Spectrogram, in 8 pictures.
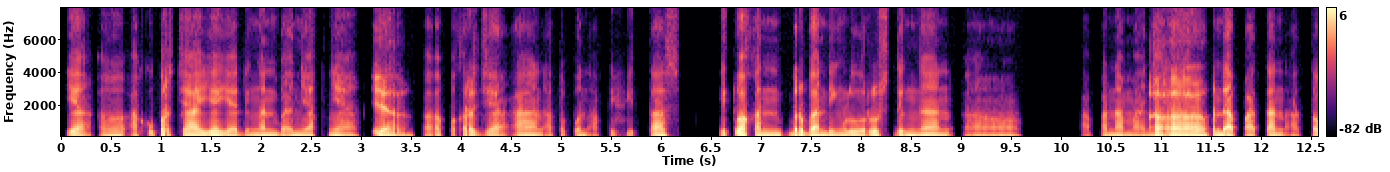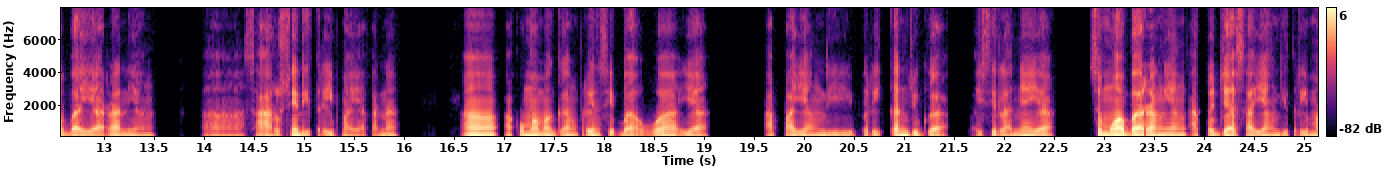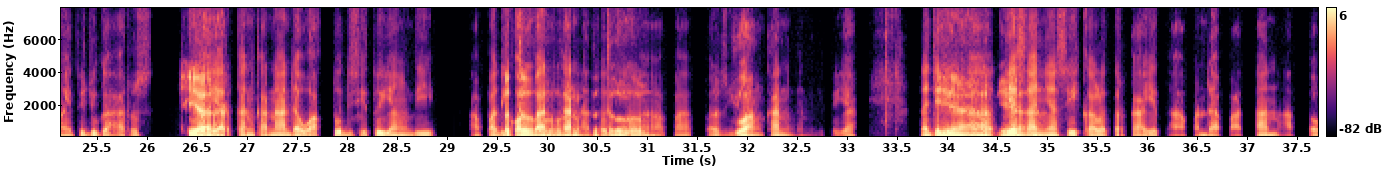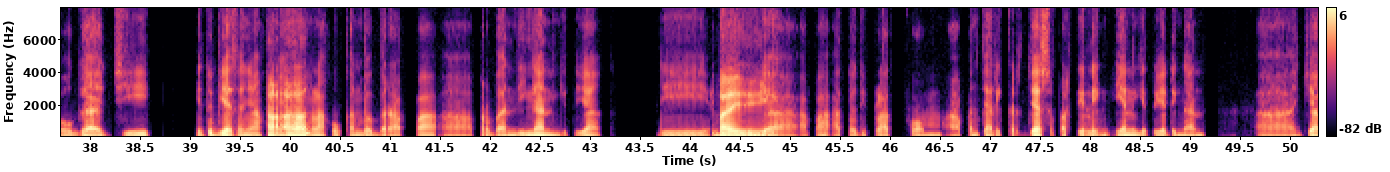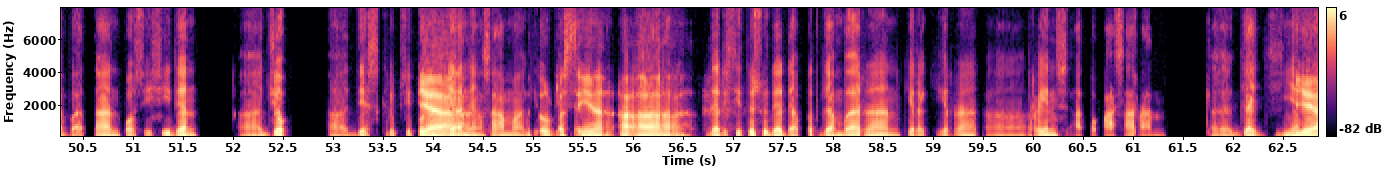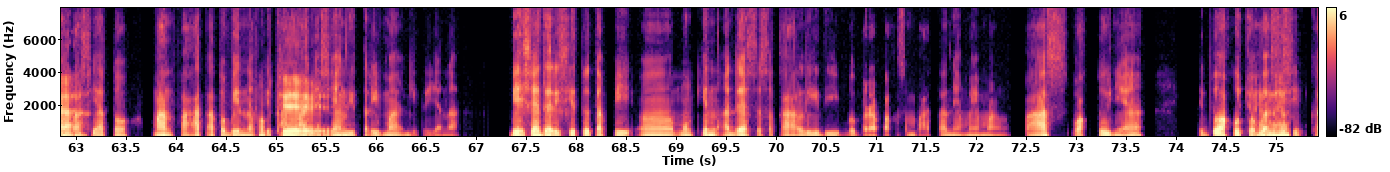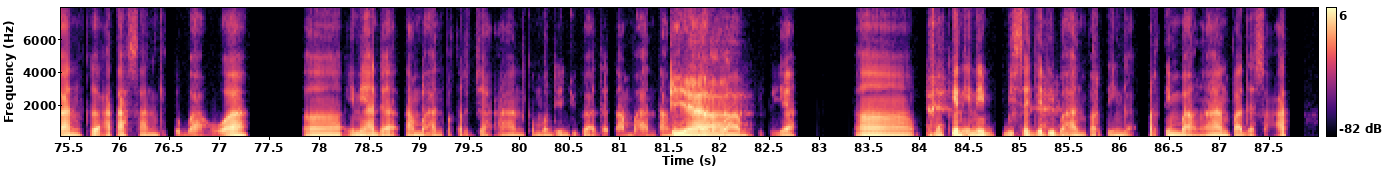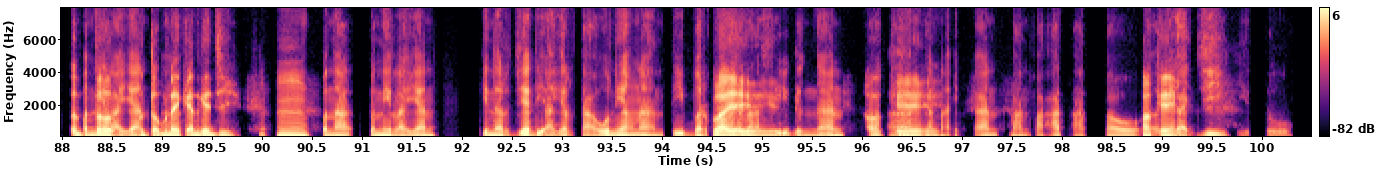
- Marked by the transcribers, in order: other background noise; in English: "job"; in English: "range"; tapping; in English: "benefit"
- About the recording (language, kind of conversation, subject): Indonesian, podcast, Apa saja tanda bahwa sudah waktunya kamu ganti pekerjaan?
